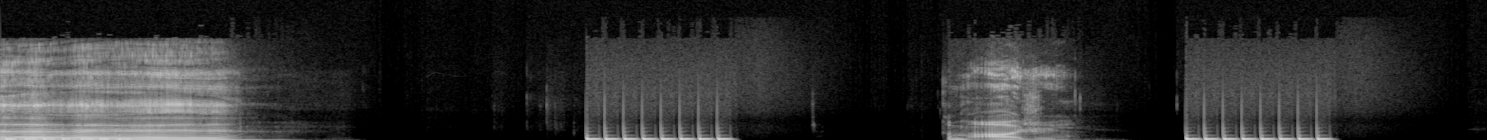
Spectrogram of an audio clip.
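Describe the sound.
A phone ringtone trills twice in short, rapid pulsing bursts a few seconds apart, fairly loud. A voice speaks before the first ring and briefly between the two.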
